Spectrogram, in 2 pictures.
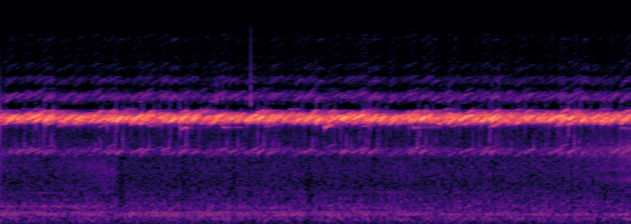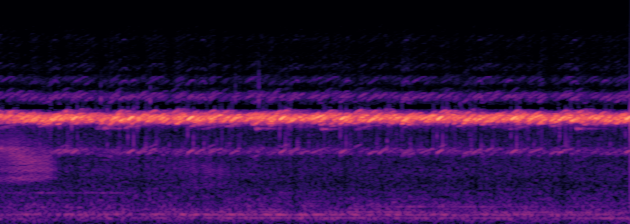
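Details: Early-spring night chorus of spring peepers at a frog pond, a constant piercing high peeping from many frogs, with a brief lower raspy call near the middle.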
